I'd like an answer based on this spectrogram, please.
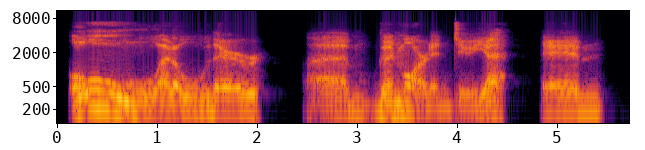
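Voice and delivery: pirate-like dwarf voice with drawn-out "oh". Storyteller voices the man behind the bar greeting a customer: piratey voice. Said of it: "He's very piratey".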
